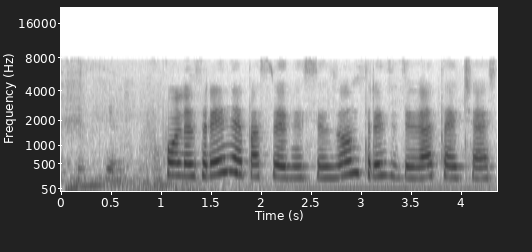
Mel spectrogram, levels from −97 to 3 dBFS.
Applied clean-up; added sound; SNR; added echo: none; Accelerating, revving, vroom; 18 dB; none.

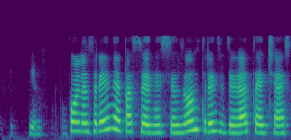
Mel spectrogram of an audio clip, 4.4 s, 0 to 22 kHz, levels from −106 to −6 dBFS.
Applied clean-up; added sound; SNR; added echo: neural mask model DeepFilterNet 3.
